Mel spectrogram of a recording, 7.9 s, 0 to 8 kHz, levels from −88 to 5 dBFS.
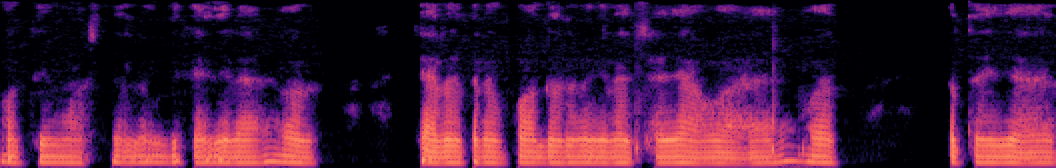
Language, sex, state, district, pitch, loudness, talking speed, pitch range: Hindi, male, Bihar, Araria, 105 Hz, -18 LUFS, 135 wpm, 100-105 Hz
